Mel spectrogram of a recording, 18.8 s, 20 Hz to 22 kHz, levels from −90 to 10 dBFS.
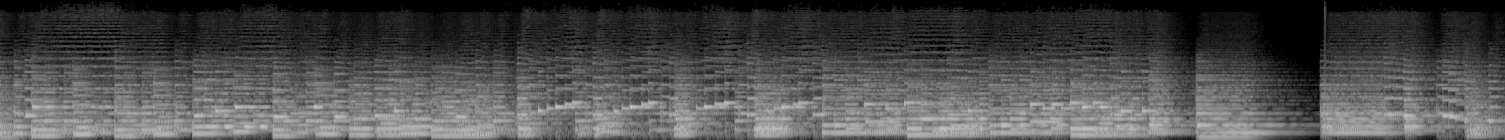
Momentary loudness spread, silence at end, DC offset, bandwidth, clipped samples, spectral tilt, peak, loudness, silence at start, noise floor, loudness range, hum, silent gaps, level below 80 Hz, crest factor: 5 LU; 0 s; under 0.1%; 18 kHz; under 0.1%; -7 dB/octave; -4 dBFS; -21 LUFS; 0 s; -42 dBFS; 4 LU; none; none; -52 dBFS; 16 dB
